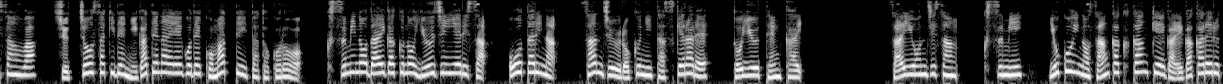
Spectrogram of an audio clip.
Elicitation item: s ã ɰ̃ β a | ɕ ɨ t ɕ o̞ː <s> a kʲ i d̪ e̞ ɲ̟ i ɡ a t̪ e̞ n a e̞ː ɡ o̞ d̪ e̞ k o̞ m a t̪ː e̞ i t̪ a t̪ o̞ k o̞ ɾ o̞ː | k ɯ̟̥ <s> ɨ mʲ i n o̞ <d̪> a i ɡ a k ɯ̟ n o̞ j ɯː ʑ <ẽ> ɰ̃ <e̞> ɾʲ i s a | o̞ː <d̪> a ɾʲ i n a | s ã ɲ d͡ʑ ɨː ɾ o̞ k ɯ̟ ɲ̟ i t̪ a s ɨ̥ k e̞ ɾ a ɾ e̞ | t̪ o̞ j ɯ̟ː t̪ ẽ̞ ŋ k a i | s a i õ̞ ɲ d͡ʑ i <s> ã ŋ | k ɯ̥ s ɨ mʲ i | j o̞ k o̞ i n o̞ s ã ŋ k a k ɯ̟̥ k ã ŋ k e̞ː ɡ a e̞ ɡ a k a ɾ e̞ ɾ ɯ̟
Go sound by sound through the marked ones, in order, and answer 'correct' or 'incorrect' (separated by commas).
correct, correct, correct, incorrect, correct, incorrect, correct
